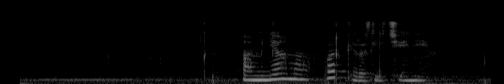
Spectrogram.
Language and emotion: Russian, sad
